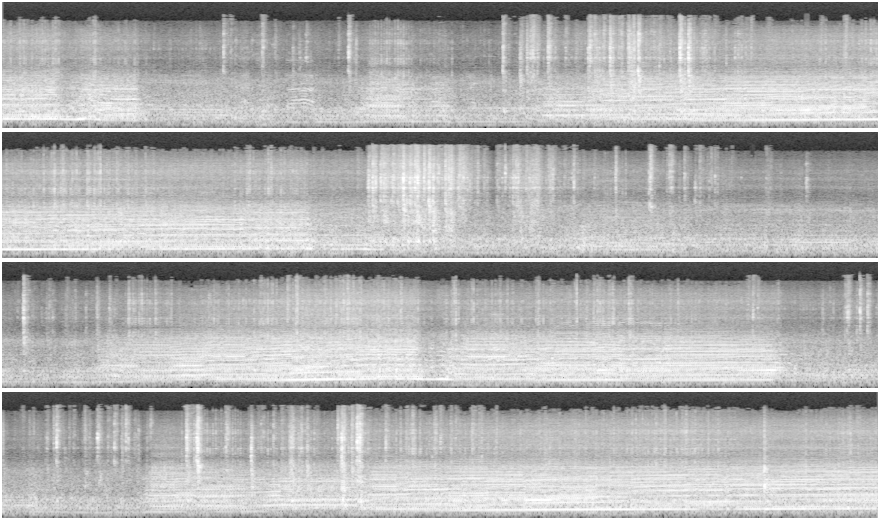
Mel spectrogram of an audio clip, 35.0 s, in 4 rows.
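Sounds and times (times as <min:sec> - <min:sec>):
rally car engine: 0:00.0 - 0:35.0
clicks and rattles: 0:04.9 - 0:07.4, 0:12.4 - 0:16.0, 0:25.0 - 0:31.3.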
